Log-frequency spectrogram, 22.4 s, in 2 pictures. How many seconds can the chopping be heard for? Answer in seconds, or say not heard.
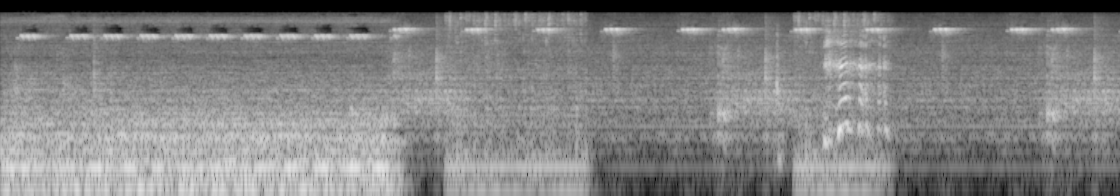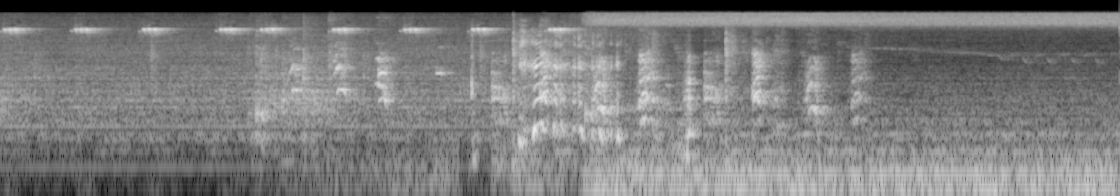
not heard.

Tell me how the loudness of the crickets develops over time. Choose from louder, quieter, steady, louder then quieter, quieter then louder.
quieter.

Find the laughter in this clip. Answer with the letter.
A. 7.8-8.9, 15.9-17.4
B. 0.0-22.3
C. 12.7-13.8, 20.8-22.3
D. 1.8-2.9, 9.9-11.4
A.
